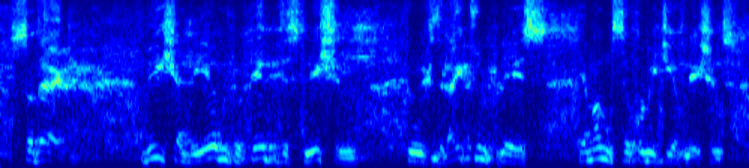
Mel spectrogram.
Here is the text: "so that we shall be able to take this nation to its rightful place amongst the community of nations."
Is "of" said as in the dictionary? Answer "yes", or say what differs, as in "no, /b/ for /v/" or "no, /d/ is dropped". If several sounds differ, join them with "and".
yes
